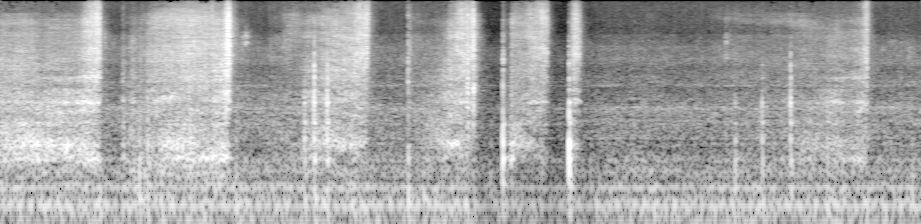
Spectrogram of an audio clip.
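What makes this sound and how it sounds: A glue brush spreads glue over the toe area of the solid leather outsole of a Boss dress shoe held in the hand, giving a soft, continuous rubbing and scraping sound. Bright streaky brush strokes sweep over a steady low hum, with a couple of sharper taps partway through.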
